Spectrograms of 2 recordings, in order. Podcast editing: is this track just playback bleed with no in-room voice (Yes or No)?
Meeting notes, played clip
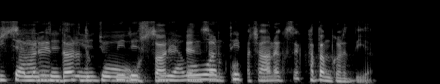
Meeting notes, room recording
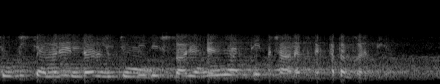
Yes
